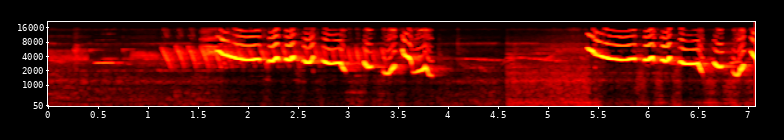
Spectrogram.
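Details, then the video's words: Oriental magpie-robin lure to get birds singing fast: a buzzy rattle leads into a loud series of clear, falling whistled notes, a brief pause with low background noise, then the whistled phrase again. "PANCINGAN KACER mudah cepat gacor"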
